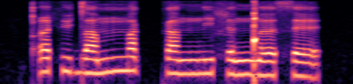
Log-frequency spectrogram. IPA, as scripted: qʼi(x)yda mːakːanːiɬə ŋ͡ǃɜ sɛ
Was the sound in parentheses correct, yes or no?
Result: yes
